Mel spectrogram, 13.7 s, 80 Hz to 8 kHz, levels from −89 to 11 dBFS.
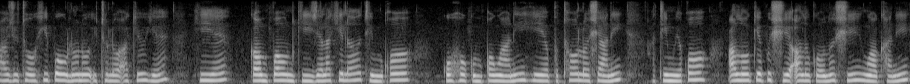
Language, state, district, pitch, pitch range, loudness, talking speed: Sumi, Nagaland, Kohima, 205 Hz, 195-220 Hz, -16 LUFS, 95 wpm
